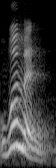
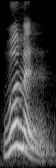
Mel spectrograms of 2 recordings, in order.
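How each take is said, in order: First: The first syllable 'wi' is said lightly. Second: The same.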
